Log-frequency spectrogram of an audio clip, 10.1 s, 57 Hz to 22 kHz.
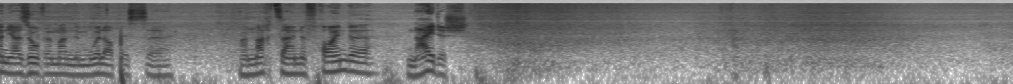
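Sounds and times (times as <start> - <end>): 
speech: 0.0 - 1.8, 2.4 - 5.0
Baltic Sea waves breaking on a beach: 0.0 - 10.1
wind buffeting the microphone: 0.0 - 10.1.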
